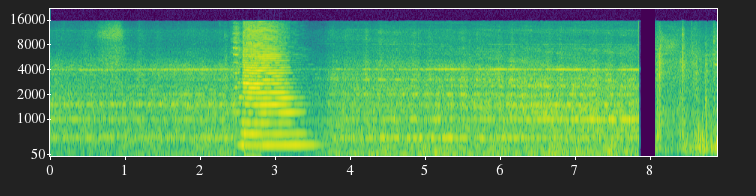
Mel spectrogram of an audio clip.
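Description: Train wheels clatter on rails.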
